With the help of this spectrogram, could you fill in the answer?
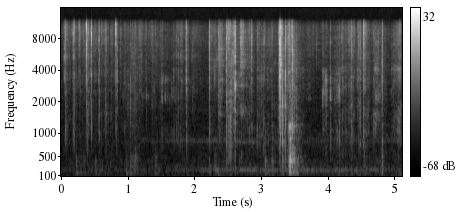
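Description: A palm-sized solid orange bar of soap, held in the hand, is scraped and carved with a metal blade while the shavings pile up on a woven mat. The result is a quiet run of quick, dry, crisp scratches and crunchy ticks with bright edges. The cuts swell into a louder, harsher scrape about two-thirds of the way through.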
